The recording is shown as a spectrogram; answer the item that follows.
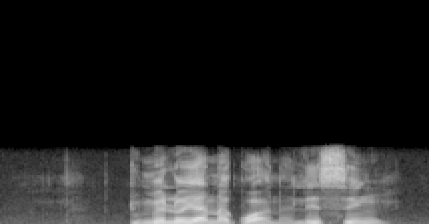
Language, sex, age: Southern Sotho, male, 26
